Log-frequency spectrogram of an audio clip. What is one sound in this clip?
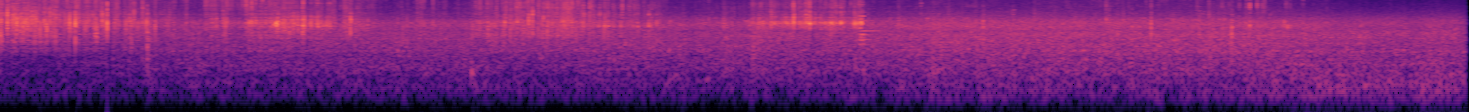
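Dumplings sizzle and crackle in hot oil.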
